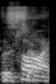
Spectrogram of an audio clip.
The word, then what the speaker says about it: Versailles: Versailles. Yeah, Versailles.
